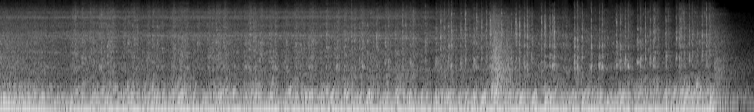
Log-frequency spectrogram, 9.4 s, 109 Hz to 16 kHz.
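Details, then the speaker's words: LS1 V8 truck running after wrong firing order corrected, following fire damage and over-fueling issues with a new regulator fitted: deep, even rumble with a quick blip of revs, all cylinders firing cleanly; normal idle and revs. "for some reason the firing order was out so he plugged fixed a few things there and fired it up and holy that's the sound i wanted not um not what we're getting before"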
